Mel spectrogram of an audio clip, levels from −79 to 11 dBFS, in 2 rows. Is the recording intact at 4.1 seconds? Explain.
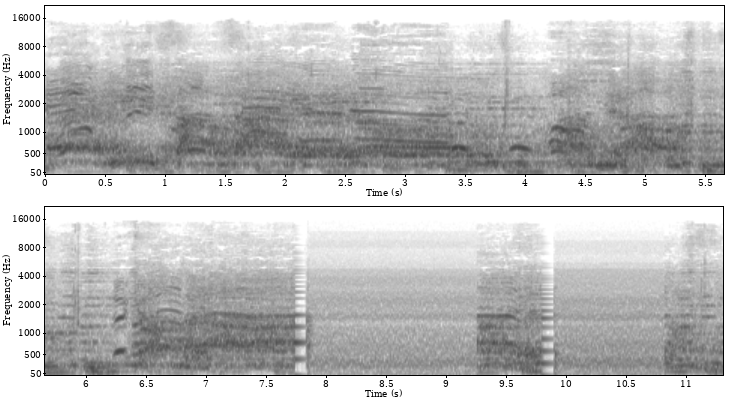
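Yes, the audio is intact at 4.1 seconds, with no dropout, click, distortion or other fault audible at that moment.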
